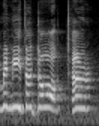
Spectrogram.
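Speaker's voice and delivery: high, loud wail through laughter; panicked yell. Retold or imitated. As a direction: cry out for a doctor, hammed up. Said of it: "And I'm going".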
